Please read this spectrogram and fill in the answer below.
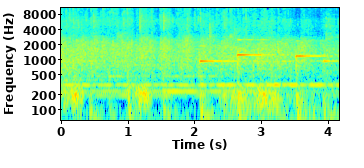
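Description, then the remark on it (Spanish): A church audience claps steadily as applause to God, a dense wash of applause with a few brief whistles or cheers rising above it, no one speaking. “Dele un aplauso bien fuerte al Señor.”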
